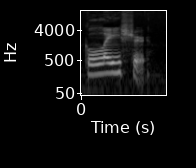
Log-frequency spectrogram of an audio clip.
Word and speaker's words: glacier: 接下来是一个今天重要的单字，就是 glacier 冰河这个单字， C-I-E-R 这四个组合起来念作 sure，所以要念成 glacier。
